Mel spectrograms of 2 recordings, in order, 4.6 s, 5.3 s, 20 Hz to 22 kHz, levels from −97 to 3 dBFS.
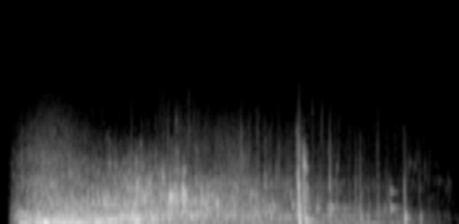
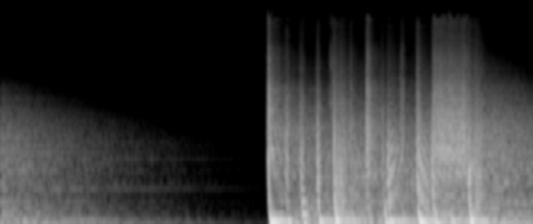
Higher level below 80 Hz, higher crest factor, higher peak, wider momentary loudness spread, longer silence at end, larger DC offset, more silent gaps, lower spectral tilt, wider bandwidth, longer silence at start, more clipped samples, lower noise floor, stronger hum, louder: about the same, -24 dBFS vs -26 dBFS; about the same, 20 dB vs 20 dB; about the same, -2 dBFS vs 0 dBFS; first, 21 LU vs 14 LU; first, 0.55 s vs 0 s; neither; neither; first, -16 dB/octave vs -8 dB/octave; second, 1.8 kHz vs 6.6 kHz; first, 0.15 s vs 0 s; neither; second, -55 dBFS vs -78 dBFS; neither; second, -22 LUFS vs -19 LUFS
